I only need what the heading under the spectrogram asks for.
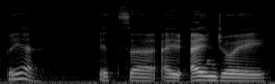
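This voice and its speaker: A woman's voice: fairly low pitch, measured pace, gravelly. A woman in casual conversation who talks chattily, laughs often and acts out her own reactions. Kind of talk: casual chat.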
